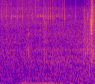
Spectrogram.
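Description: Dry oat flakes pour and patter into a bowl.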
